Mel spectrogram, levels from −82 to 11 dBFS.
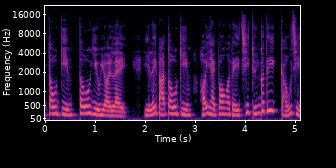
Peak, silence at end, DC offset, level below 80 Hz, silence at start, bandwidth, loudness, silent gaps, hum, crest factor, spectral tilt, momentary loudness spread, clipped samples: -6 dBFS; 0 s; under 0.1%; -56 dBFS; 0.05 s; 18 kHz; -24 LUFS; none; none; 16 dB; -5 dB/octave; 5 LU; under 0.1%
